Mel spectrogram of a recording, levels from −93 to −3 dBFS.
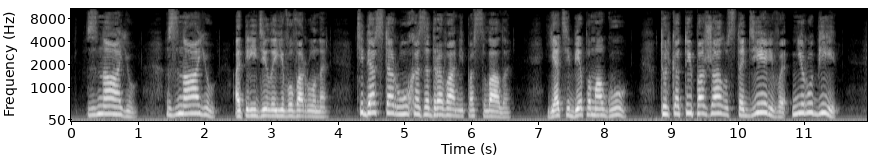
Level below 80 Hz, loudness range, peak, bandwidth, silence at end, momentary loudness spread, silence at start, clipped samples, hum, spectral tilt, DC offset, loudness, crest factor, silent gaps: -46 dBFS; 1 LU; -2 dBFS; 11 kHz; 0.45 s; 10 LU; 0.25 s; under 0.1%; none; -6.5 dB/octave; under 0.1%; -19 LUFS; 18 dB; none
